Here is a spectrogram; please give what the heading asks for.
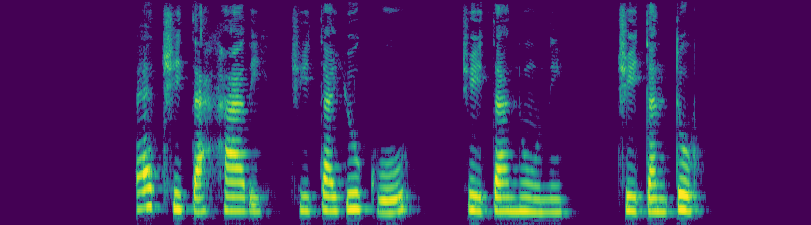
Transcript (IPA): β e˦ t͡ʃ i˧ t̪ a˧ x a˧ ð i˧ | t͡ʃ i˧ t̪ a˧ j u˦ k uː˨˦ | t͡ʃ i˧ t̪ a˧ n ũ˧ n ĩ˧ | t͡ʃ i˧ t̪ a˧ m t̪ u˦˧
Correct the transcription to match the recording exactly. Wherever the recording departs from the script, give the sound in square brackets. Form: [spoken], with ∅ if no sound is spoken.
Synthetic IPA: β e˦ t͡ʃ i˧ t̪ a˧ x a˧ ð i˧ | t͡ʃ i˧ t̪ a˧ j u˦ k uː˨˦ | t͡ʃ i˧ t̪ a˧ n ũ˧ n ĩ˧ | t͡ʃ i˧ t̪ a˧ [n] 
